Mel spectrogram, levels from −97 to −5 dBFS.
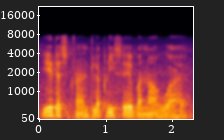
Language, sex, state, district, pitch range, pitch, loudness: Hindi, male, Arunachal Pradesh, Lower Dibang Valley, 100-125 Hz, 110 Hz, -18 LUFS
